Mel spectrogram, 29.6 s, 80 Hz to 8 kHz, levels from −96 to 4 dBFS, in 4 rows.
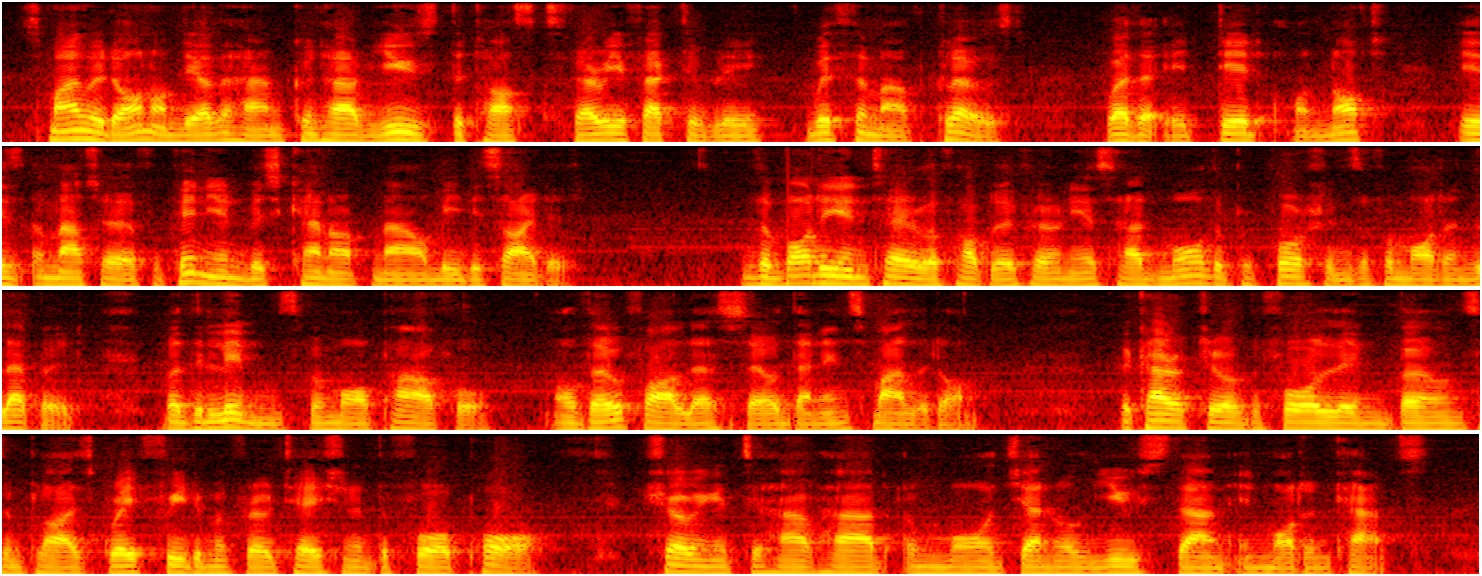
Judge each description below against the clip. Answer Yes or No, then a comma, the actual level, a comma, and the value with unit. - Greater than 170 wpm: Yes, average, 185 wpm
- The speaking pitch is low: Yes, very low, 95 Hz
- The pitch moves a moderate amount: No, narrow, 2.1 semitones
